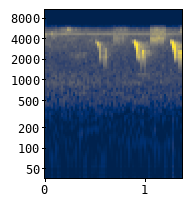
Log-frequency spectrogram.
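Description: Nightingale song: three clear, quick downslurred whistles, evenly spaced about every third of a second, over a faint background hiss.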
